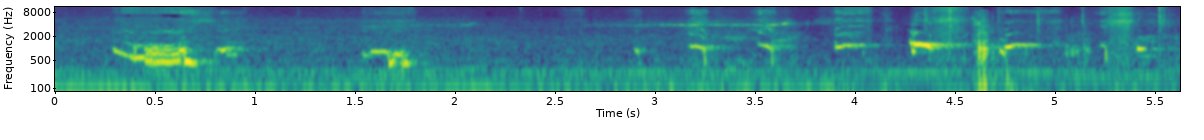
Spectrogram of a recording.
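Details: A dog bothered by high-pitched noises whimpers and yips in a series of short, uneven, rising cries, louder and more frequent toward the end. A faint high tone and a few thumps sound in the background.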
